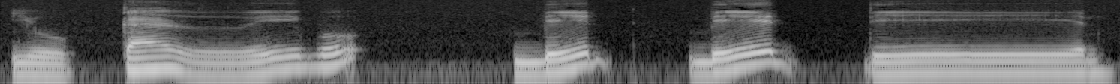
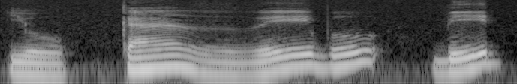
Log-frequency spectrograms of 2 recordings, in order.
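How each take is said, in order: First: The phrase is broken up with breaks between syllables. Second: The phrase is joined smoothly without any breaks. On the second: "Sambung tanpa lagu"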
